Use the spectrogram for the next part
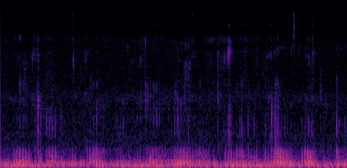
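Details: Low rhythmic purring from a mother cat, rumble rising and falling about twice a second, light clicks and rustles.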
